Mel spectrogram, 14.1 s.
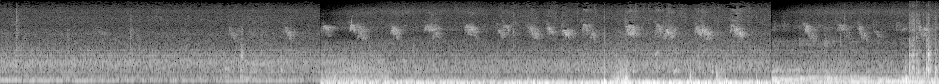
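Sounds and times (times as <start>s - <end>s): bird chirping: 3.4s - 11.4s, 12.0s - 14.0s
low rumble: 4.8s - 14.0s.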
